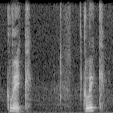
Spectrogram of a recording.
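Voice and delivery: short high-pitched "click"; camera click imitation. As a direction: say it like a camera shutter, high and quick.

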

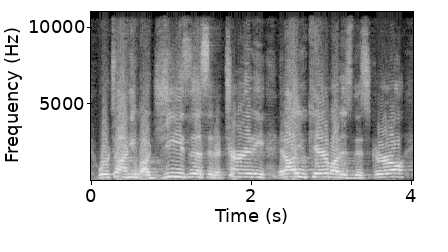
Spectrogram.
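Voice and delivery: loud, high indignant rant; exasperated outburst. Retold or imitated. Youth worker inwardly scolding lovesick teen, exasperated outburst. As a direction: explode in hammed-up disbelief.

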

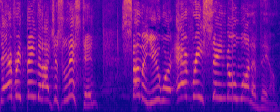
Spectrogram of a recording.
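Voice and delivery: loud, high, slow preaching shout that eases down; full-force preaching. Acted. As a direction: hammer it home then bring it back down.

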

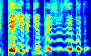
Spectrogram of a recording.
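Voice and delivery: high-pitched crying plea; whining sob of a plea; tearful pleading. Acted. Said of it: "Μην κλαις, τώρα σε έπιασε το κλάμα".

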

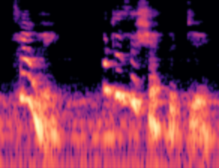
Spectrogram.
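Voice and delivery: high, curious storybook princess; eager princess. A narrator's reading. Eager princess questioning the shepherd.

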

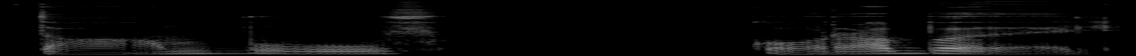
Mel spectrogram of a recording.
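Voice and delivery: slow, quiet reminiscing; lightly voiced old woman, slowly recalling; frail old granny. A narrator's reading. Ancient granny recalling a ship.

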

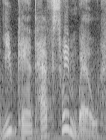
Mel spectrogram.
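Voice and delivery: slow, lightly put-on Cockney accent as Piggy; a hint of Cockney, drawn out slowly. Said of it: "Piggy says something like".

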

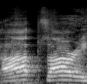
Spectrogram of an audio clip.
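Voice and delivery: high, loud mock "sorry"; mock apology. Retelling a call about a forgotten skateboard, loud mock apology. Acting out his phone reply.

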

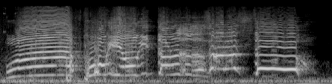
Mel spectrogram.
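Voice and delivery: high, loud, slow disbelieving shout; excited shout. Real, not acted. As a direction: yell in disbelief at the luck. Surviving by luck, excited shouting.

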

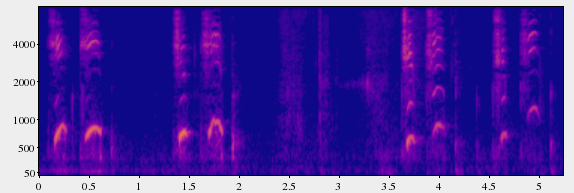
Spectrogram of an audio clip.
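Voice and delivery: very high, soft chirping; high little cheeps; bird chirp. Pretend. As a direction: peep like a tiny bird.

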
